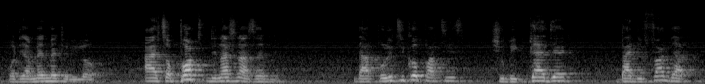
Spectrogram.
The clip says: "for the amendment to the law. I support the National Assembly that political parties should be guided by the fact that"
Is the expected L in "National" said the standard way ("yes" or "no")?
no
